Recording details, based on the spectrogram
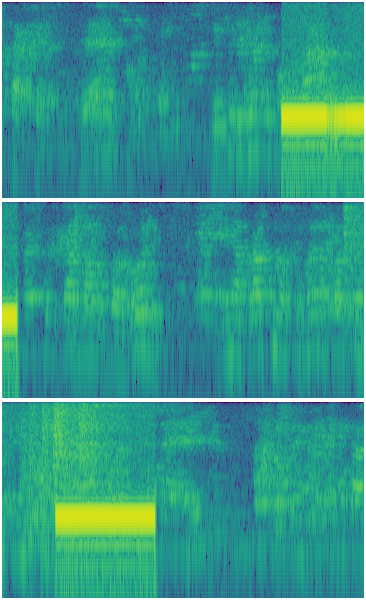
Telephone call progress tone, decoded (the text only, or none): ringback tone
